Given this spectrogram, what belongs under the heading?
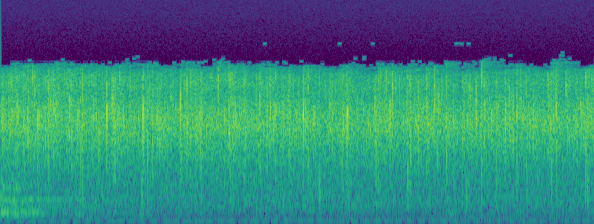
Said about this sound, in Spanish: Demos un aplauso al Rey. Con ganas, aplaude al Rey.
